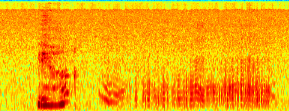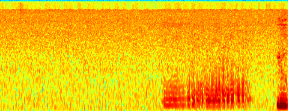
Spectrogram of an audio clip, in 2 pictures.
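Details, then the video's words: Darma the sleeping female cat gives two drawn-out raspy snoring breaths between short bursts of a woman's affectionate talking at the start and end. "Darma the snoring cat"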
